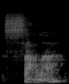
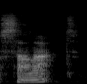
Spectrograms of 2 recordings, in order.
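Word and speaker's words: صلاة: We're going to continue looking at Salah or Salat, depending on how you pronounce it.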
